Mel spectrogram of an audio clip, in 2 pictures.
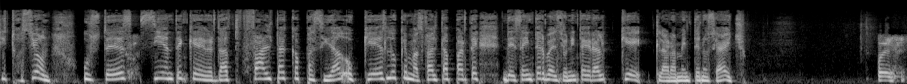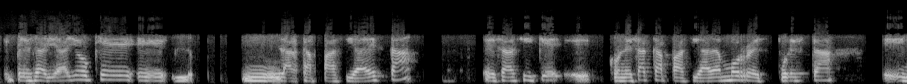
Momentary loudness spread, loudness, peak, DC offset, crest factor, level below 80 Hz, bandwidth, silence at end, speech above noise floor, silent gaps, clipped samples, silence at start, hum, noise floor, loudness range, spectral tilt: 4 LU; -18 LUFS; -6 dBFS; under 0.1%; 14 dB; -50 dBFS; 13.5 kHz; 0 s; 34 dB; none; under 0.1%; 0 s; none; -53 dBFS; 2 LU; -3.5 dB/octave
